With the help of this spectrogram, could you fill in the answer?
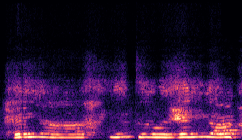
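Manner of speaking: tiny, very high soft voice; Mel talking low. Retold or imitated. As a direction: imitate a whispery, high little voice. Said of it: "But she mostly talk low".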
